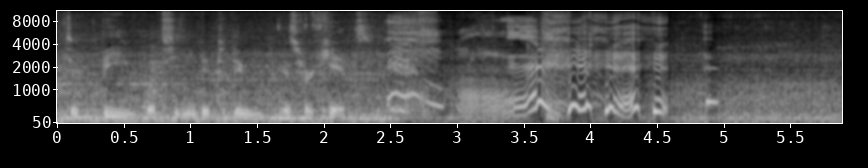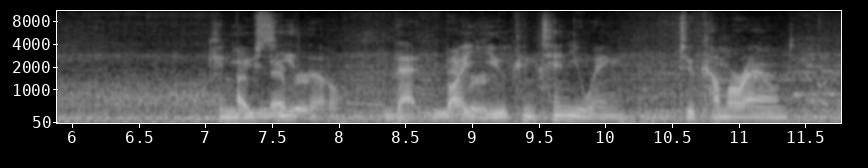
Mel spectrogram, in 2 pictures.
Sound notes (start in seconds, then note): 2.4 crying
